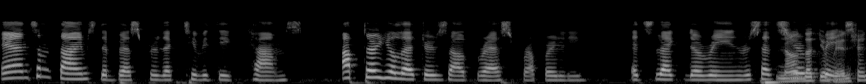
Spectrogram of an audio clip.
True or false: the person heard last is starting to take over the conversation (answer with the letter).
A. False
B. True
B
